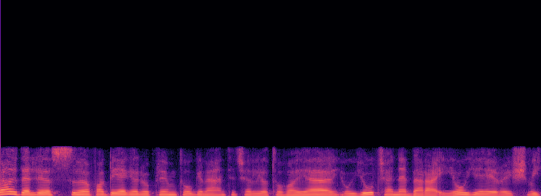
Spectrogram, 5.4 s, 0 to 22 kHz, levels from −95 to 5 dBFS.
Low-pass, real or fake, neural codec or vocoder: 5.4 kHz; fake; codec, 16 kHz in and 24 kHz out, 0.6 kbps, FocalCodec, streaming, 4096 codes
